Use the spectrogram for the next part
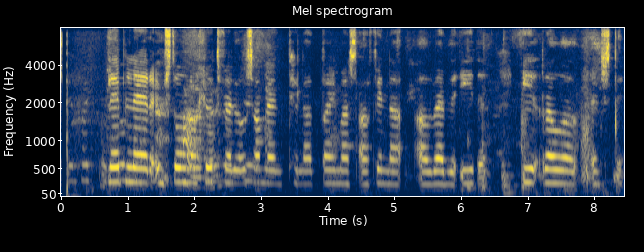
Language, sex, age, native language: Icelandic, female, 18-19, Icelandic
